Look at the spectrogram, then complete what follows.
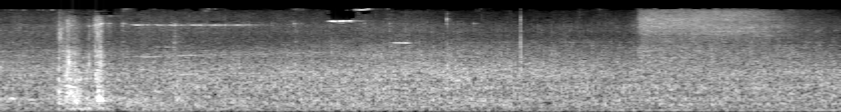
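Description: A skip lorry with a loader crane, its engine running as it moves along the road, over steady traffic noise. There are two brief sharp sounds about half a second in and a hiss near the end.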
